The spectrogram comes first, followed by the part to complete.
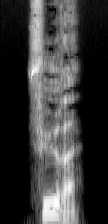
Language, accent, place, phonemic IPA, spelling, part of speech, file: German, Germany, Berlin, /ˈfyːʁə/, führe, verb, De-führe.ogg
- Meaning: inflection of führen: 1. first-person singular present 2. first/third-person singular subjunctive I 3. singular imperative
